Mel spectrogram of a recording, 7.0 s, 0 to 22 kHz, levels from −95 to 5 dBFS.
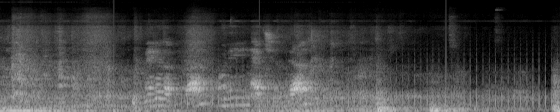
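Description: At 1.42 s a low thump lands under the sound: a DC step, where the waveform's zero line suddenly jumps by about -21 dBFS and then drains away as a 20 Hz high-pass pulls the baseline back. From 1.72 s to 6.98 s a steady ticking runs over everything, pauses included, at 13 clicks per second in a regular rhythm. That makes around seventy near-identical pops, peaking a few decibels above the sound itself. This train of clicks is likely interference from nearby equipment or a faulty connection or power supply injecting the same pulse again and again. Beneath that ticking, two further thumps arrive at 3.24 s and 5.57 s. These are DC steps of about -21 dBFS and about -22 dBFS, each shifting the baseline abruptly before the same 20 Hz high-pass lets it settle, while the sound carries on unchanged.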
